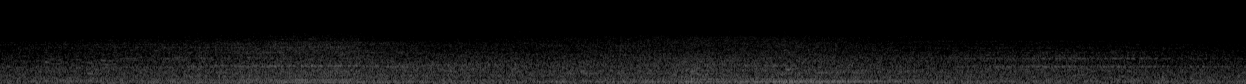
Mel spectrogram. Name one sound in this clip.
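Wind roars past the truck at high speed.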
